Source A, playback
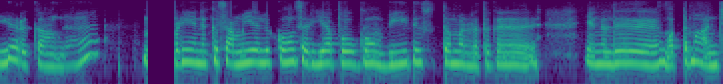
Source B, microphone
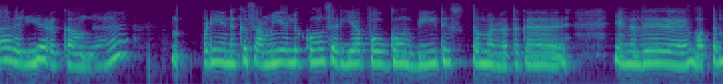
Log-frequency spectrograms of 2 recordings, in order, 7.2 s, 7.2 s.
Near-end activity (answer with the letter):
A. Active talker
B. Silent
B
